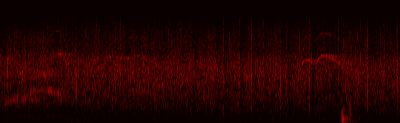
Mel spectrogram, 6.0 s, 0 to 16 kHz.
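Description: A few people clap in the House chamber during President Trump's 2026 State of the Union address: a thin, steady patter of scattered hands under room noise, with one low thump near the end.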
